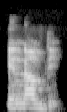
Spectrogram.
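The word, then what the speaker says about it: Nnamdi: And I think said in Namdi and I was like that's actually correct. It is because in it's ebo so it's a Nigerian name.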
